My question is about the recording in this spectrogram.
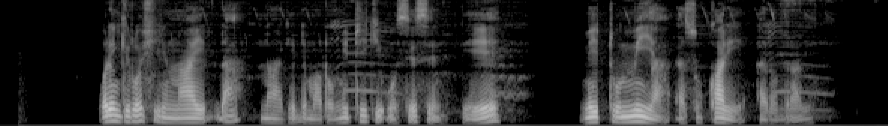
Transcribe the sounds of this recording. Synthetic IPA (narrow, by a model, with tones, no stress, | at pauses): wʔa˦ɗi˦ŋki˨ɾo˦ʃi˨na˨jiɗa˦ | na˨ke˦dɛ˨ma˨to˨mi˦ti˦ki˦ʔo˨se˦sɛ̰˨npe˨˦ | mi˦tu˦mi˦ja̰˨ɛ˨su˨ka˦ɾi˨a˨ɾɔ˨dɾa̰˨ɡi˨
